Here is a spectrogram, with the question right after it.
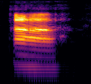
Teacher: a low central vowel like ah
